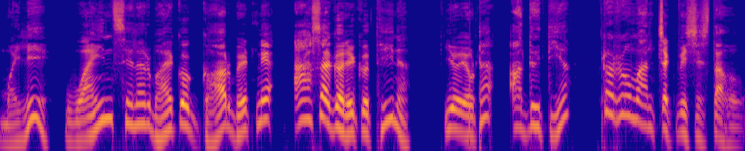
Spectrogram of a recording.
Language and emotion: Nepali, surprised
